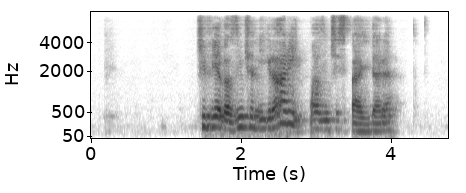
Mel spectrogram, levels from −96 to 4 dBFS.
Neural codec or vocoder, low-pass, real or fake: codec, 44.1 kHz, 2.6 kbps, DAC; 7.2 kHz; fake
